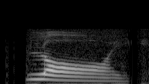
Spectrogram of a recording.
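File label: "loi4", Cantonese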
